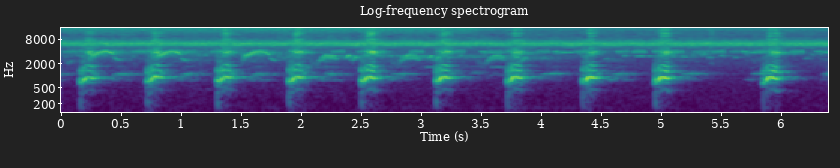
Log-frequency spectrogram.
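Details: Female white-breasted waterhen repeating a loud, rasping note about every 0.6 seconds, eleven times, while soft arching whistles and a shrill insect hum carry on beneath.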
